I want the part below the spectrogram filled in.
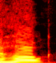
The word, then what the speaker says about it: Hoch: Bryan Hoch rhymes with Coke.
